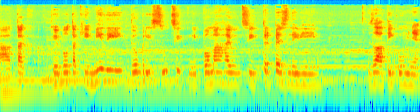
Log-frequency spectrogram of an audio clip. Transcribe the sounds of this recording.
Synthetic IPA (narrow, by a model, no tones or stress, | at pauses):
at̪akakɔkɛbibɔlt̪akiːmiliːd̪ɔbɾiːsuːt͡sit̪niːpɔmaːɦajuːt͡sit̪r̩pɛzliʋiː | zlat̪iːkumɲɛ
